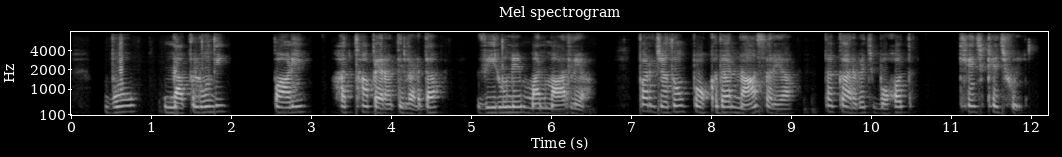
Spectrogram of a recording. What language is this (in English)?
Punjabi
